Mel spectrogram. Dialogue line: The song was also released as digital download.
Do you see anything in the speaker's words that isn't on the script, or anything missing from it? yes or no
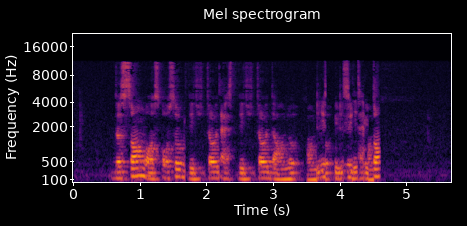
yes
